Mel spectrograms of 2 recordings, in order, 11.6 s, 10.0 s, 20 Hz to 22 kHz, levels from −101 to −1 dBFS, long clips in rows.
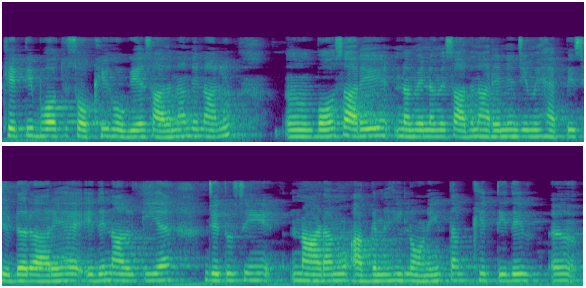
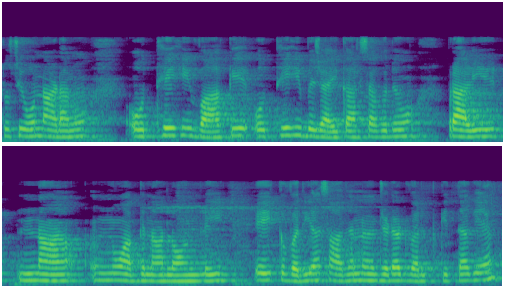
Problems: background sounds at intervals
